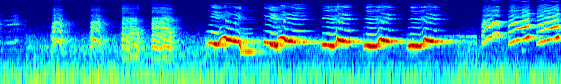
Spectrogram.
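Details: Female laughingthrush kept as a cage bird, used to spur pet birds into singing: a few short harsh notes, then a run of clear whistled phrases sliding downward, repeated about every half second, with bright high overtones.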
